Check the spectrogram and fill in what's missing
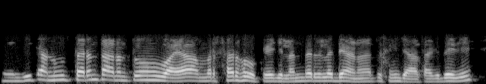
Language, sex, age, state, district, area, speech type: Punjabi, male, 30-45, Punjab, Tarn Taran, rural, conversation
